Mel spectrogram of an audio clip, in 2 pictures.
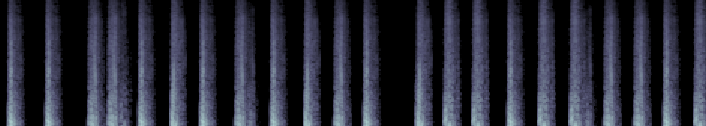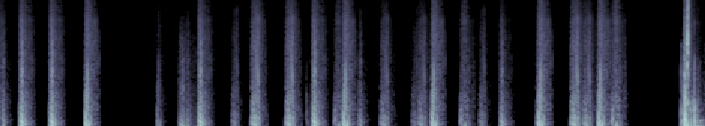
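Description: Blocks are placed one after another in a quick, steady clicking rhythm.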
